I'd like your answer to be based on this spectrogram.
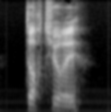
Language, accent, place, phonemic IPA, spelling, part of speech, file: French, France, Lyon, /tɔʁ.ty.ʁe/, torturer, verb, LL-Q150 (fra)-torturer.wav
- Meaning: 1. to torture (to intentionally inflict severe pain on someone, usually with the aim of forcing confessions or punishing them) 2. to torture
